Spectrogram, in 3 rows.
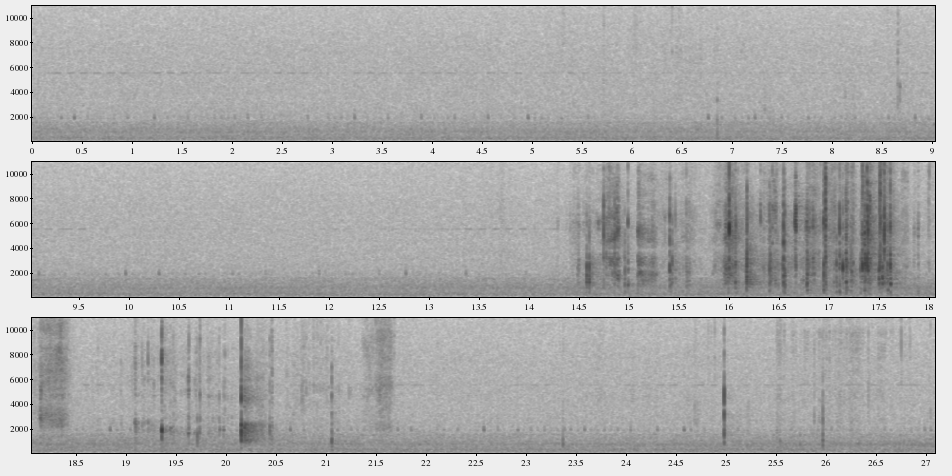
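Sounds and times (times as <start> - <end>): steady hiss: 3.4 - 27.0
plastic wrapper crinkling: 14.4 - 21.7.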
